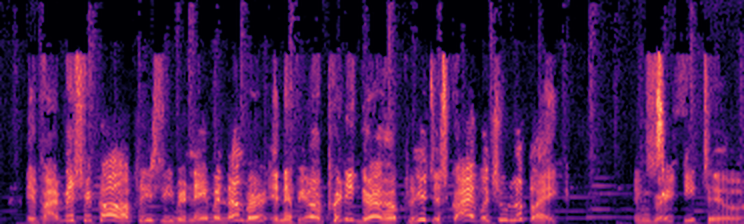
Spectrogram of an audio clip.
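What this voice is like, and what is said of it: Imitates cartoon character Master Roshi's voice. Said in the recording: “I can do his voice too.”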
